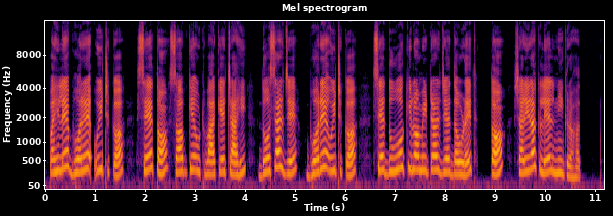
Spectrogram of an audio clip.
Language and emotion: Maithili, neutral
